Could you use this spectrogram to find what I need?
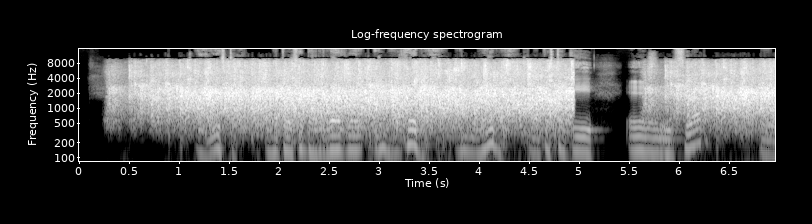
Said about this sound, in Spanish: para que sepáis que lo difícil que es que darle al botoncito y que suene el aplauso. pues mira, te voy a poner un aplauso a un riesgo de que no suene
